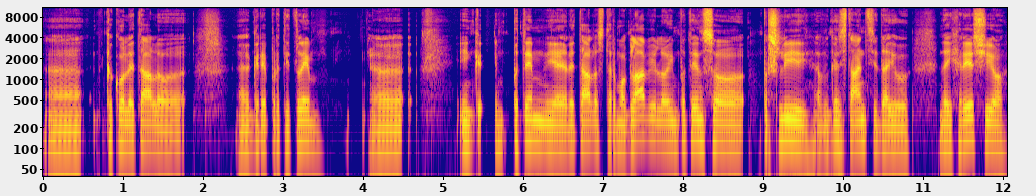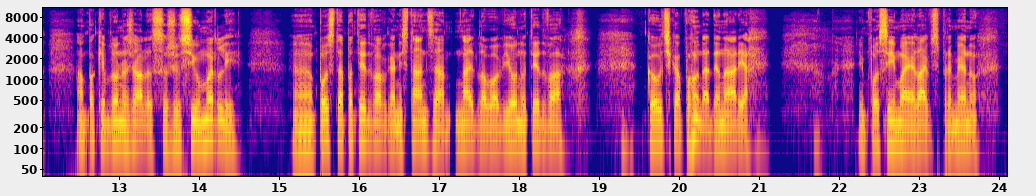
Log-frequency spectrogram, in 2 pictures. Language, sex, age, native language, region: Slovenian, male, 30-49, Slovenian, Primorsko-notranjska region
